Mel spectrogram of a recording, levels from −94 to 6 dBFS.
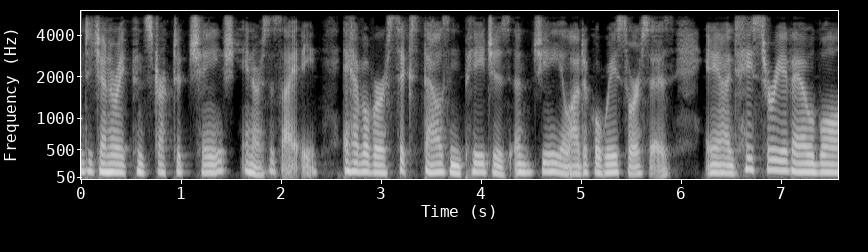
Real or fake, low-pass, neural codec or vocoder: fake; 5.4 kHz; codec, 16 kHz, 0.5 kbps, FunCodec, trained on LibriTTS, 25 frames a second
